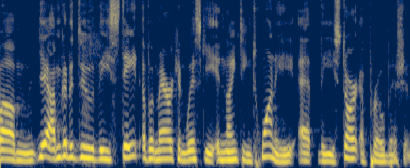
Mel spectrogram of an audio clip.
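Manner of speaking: usual speaking voice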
